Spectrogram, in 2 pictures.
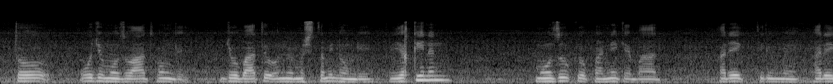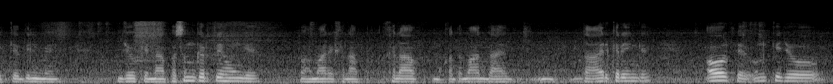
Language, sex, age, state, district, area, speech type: Urdu, male, 18-30, Delhi, North West Delhi, urban, spontaneous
